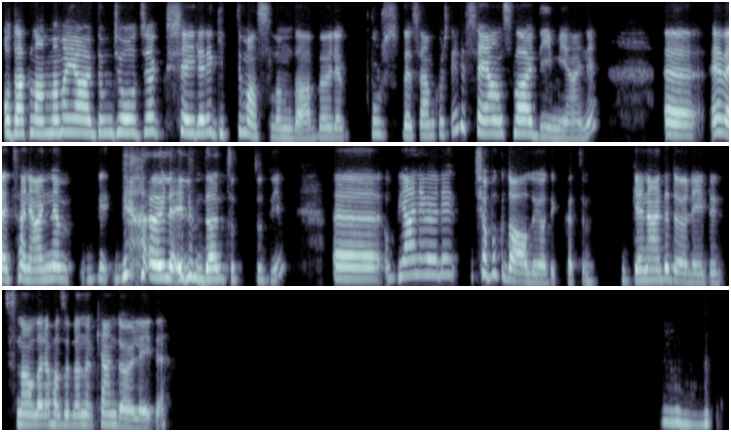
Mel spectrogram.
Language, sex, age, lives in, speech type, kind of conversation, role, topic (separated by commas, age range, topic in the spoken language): Turkish, female, 30-34, Italy, conversation, podcast, guest, Bildirimler odaklanmanı nasıl etkiliyor, deneyimin nedir?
